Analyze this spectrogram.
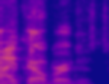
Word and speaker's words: Mikal Bridges: Yeah, Mikal Bridges.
